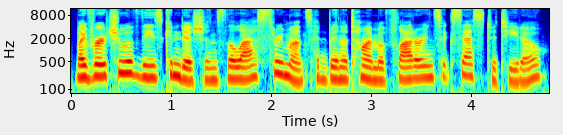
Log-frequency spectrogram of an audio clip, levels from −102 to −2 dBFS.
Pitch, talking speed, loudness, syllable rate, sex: 195 Hz, 225 wpm, -18 LUFS, 5.6 syllables/s, female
